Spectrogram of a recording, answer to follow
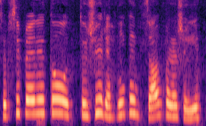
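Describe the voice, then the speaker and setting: A woman's voice: high voice, mellow, close to an everyday voice, rough recording. Woman reading as a teasing young buddy. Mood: teasing casual. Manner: teasing, casual. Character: joking young male friend, teasing.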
